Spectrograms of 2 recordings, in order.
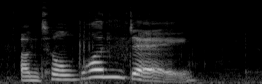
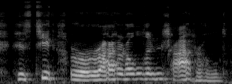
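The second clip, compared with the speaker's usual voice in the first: ordinary delivery, nothing marked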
